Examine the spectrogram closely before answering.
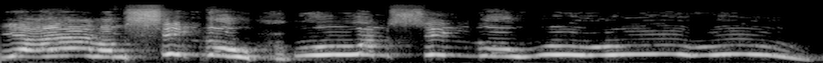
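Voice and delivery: very high, hammed-up squeal; whooping single girl. Girl in front row celebrating being single, squealing. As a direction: imitate a tipsy girl celebrating shrieking high. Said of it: "She went".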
